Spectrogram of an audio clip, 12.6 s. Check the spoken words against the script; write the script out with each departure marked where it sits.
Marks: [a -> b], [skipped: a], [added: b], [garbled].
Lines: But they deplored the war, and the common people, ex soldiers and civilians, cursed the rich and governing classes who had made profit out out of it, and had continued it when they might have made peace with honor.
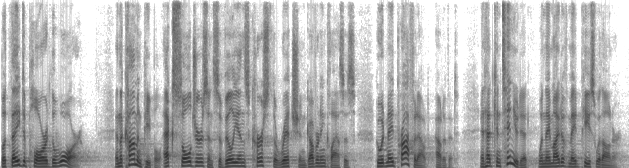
But they deplored the war, and the common people, ex soldiers and civilians, cursed the rich and governing classes who had made profit out out of it, and had continued it when they might have made peace with honor.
